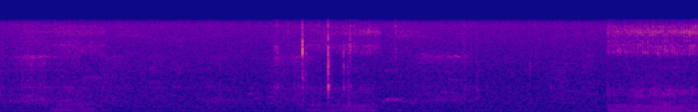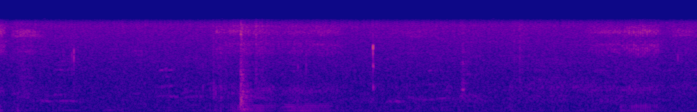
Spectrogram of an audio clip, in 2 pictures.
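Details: Female Bulldog asleep in a quiet room; soft, irregular snoring and snuffling breaths. Snoring.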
